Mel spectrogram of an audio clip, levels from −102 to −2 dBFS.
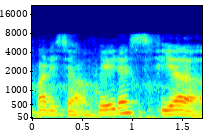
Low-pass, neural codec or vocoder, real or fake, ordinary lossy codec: none; codec, 16 kHz, 4 kbps, FreqCodec, smaller model; fake; none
